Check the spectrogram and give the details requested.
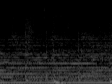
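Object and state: Nothing is struck.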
